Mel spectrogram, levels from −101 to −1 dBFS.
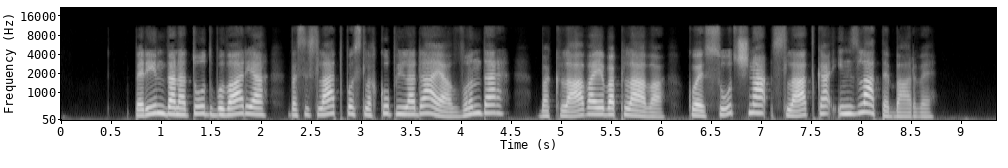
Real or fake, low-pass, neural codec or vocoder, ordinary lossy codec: fake; 10.8 kHz; codec, 24 kHz, 0.9 kbps, WavTokenizer, large speech release; MP3, 64 kbps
